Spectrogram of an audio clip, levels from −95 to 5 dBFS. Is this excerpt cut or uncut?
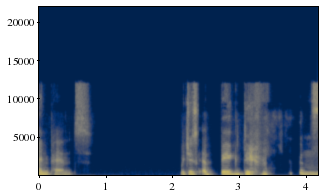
cut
